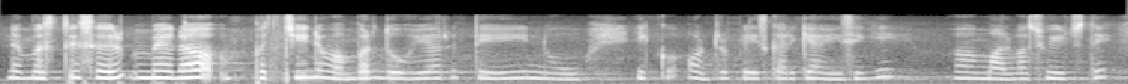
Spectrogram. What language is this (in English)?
Punjabi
